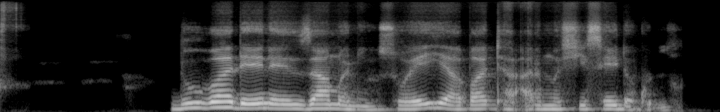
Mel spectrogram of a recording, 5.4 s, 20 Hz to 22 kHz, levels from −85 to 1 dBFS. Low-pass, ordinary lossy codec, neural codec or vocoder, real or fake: none; none; autoencoder, 48 kHz, 32 numbers a frame, DAC-VAE, trained on Japanese speech; fake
